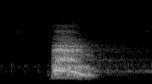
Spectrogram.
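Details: Older male roe deer in the autumn gorges of the Dzungarian Alatau mountains, after antler rattling, giving a fierce warning bark toward a younger male on the opposite slope: one harsh, hoarse, broadband bark about half a second long, then quiet.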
